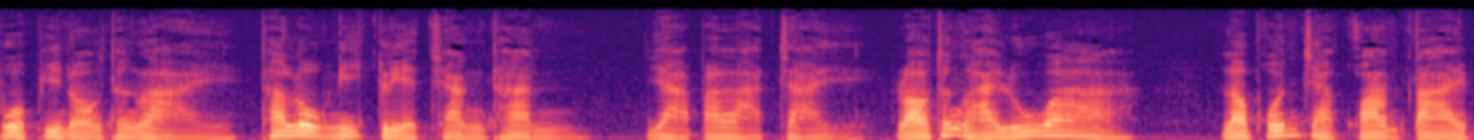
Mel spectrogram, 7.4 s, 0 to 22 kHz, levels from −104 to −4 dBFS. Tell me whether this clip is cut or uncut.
cut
